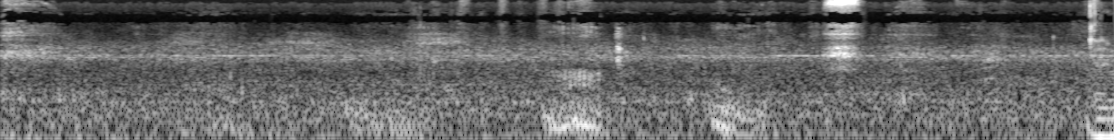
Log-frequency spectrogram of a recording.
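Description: A cat purrs close up in a low, continuous, rumbling drone, with a couple of slightly louder swells partway through and no talking over it.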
